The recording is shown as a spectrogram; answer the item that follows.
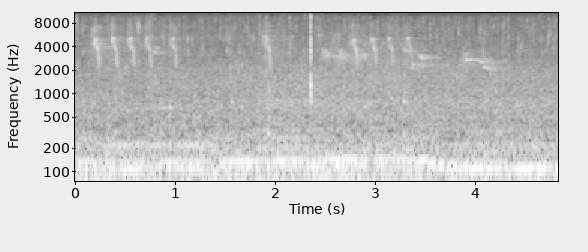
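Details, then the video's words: Spring birds calling together at sunset: rapid series of sharp descending chirps at the start, then scattered whistles and short trills, with one sharp click near the middle and a constant low rumbling background. "Sounds of todays end at sunset, birds going wild for spring"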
